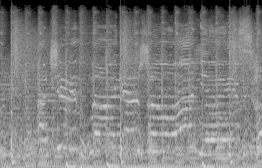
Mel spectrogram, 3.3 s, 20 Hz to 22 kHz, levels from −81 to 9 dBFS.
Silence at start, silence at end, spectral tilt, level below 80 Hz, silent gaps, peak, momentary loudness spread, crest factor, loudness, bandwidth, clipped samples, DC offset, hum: 0 s; 0 s; -2.5 dB/octave; -18 dBFS; none; 0 dBFS; 2 LU; 8 dB; -8 LUFS; 20 kHz; 0.2%; under 0.1%; none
